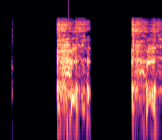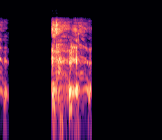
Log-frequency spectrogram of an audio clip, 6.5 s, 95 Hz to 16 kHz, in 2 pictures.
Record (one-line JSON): {"three_cough_length": "6.5 s", "three_cough_amplitude": 29596, "three_cough_signal_mean_std_ratio": 0.39, "survey_phase": "beta (2021-08-13 to 2022-03-07)", "age": "45-64", "gender": "Male", "wearing_mask": "No", "symptom_none": true, "symptom_onset": "12 days", "smoker_status": "Never smoked", "respiratory_condition_asthma": false, "respiratory_condition_other": false, "recruitment_source": "REACT", "submission_delay": "1 day", "covid_test_result": "Negative", "covid_test_method": "RT-qPCR", "influenza_a_test_result": "Negative", "influenza_b_test_result": "Negative"}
